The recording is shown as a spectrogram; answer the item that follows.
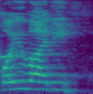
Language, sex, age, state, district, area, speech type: Sindhi, female, 60+, Delhi, South Delhi, urban, read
